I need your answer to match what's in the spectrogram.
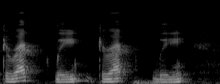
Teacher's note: we don't really release these Ks and Ts. We mark them, lift our tongue for them, and then move right into the L sound · I'm lifting my tongue, stopping the air kind of far back in my mouth, and then moving right to my L with the front tongue. That's where it releases.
